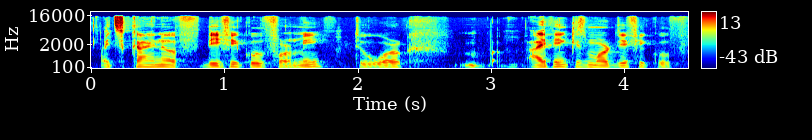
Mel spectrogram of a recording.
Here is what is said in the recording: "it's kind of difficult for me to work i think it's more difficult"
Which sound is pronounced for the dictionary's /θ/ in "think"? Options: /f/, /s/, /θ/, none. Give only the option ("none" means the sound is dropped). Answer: /θ/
